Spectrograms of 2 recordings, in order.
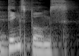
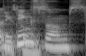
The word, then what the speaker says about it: Dingsbums: It's funny because uh, I googled magic and then yeah, and I think it's a, uh, in German we say Dingsbums. Dingsbums. – Dingsbums. Wait, how do you spell that? Oh, uh, so it's D I N G S and then B U M S.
